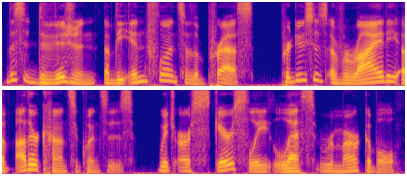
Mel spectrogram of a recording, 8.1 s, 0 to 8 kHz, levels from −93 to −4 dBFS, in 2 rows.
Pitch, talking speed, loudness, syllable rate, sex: 130 Hz, 140 wpm, -21 LUFS, 5.0 syllables/s, male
